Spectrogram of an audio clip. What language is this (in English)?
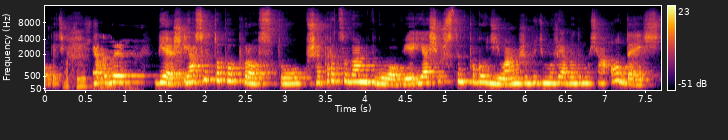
Polish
